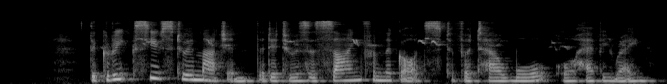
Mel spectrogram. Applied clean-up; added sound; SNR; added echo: neural mask model Resemble Enhance denoiser.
